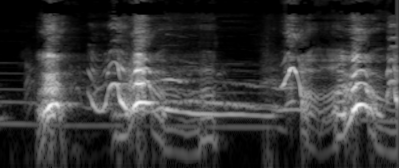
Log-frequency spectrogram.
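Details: Dogs howling before going to bed: wavering, rising-and-falling tonal howls sliding between low and mid pitch, in bursts with brief pauses, over a steady low droning tone in the background.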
